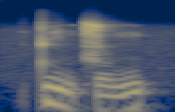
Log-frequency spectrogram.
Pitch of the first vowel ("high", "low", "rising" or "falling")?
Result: falling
